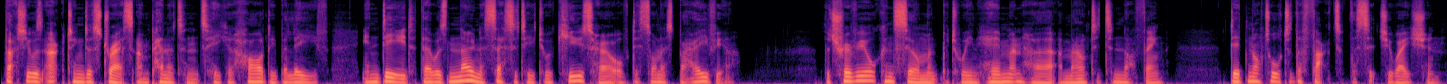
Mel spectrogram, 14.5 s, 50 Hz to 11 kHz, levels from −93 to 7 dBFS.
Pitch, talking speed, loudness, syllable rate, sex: 105 Hz, 165 wpm, -24 LUFS, 5.6 syllables/s, male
